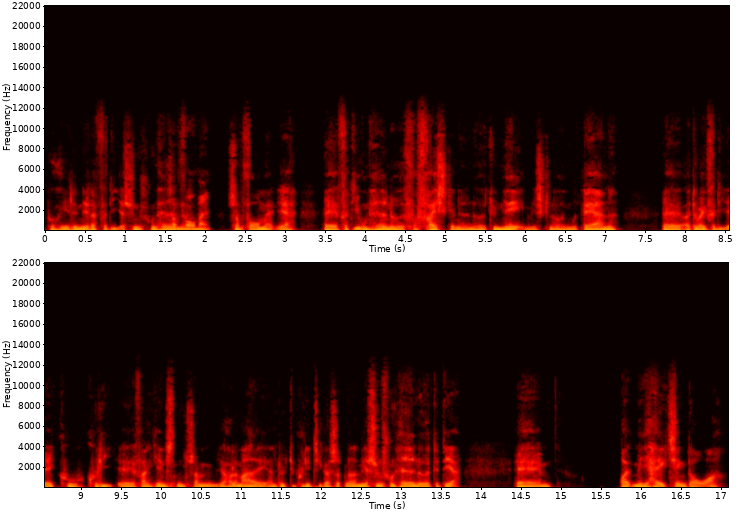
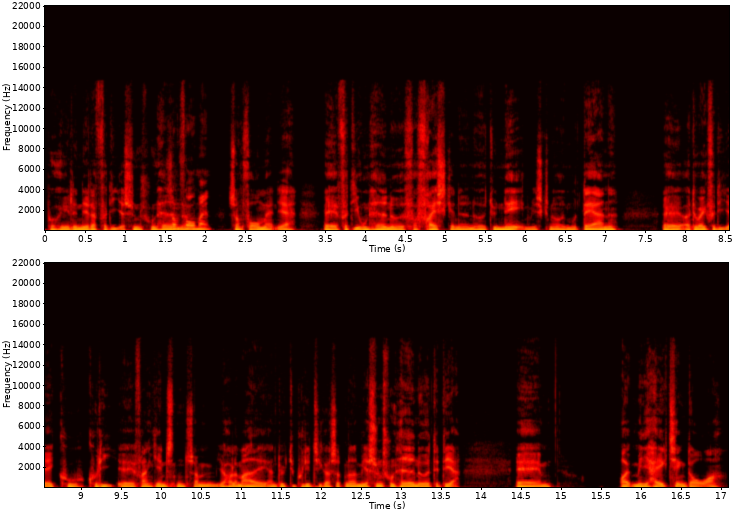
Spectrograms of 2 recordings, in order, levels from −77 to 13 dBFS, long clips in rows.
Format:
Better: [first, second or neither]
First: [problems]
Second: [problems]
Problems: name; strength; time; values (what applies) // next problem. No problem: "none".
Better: second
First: garbled, watery; slightly; nothing above 11.5 kHz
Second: none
